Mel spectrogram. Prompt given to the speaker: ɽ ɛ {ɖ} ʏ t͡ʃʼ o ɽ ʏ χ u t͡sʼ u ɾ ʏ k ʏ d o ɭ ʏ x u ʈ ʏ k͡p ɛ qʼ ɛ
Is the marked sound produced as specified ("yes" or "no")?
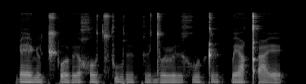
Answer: no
